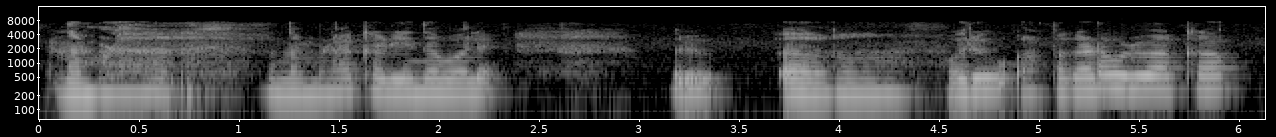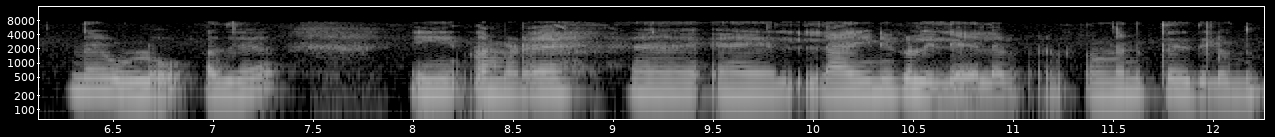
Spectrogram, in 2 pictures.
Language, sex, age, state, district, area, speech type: Malayalam, female, 18-30, Kerala, Idukki, rural, spontaneous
